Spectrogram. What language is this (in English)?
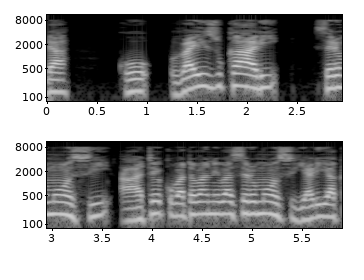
Ganda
